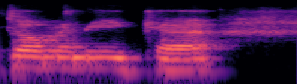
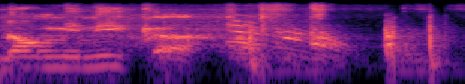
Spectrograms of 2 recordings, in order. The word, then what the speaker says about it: Dominica: Okay, boom, we call it Dominica. Yes, the nature isle of the Caribbean. It's rum punch time. Oh, we call it Dominica. It is spelled D-O-M-I-N-I-C-A.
